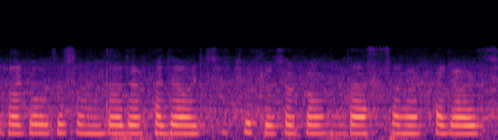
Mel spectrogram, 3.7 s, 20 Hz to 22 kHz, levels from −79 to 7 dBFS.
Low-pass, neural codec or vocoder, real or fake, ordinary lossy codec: 5.4 kHz; codec, 24 kHz, 3.1 kbps, DualCodec; fake; none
